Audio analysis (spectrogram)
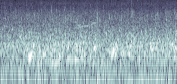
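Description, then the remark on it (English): The old brook of Cromford, a small village in the Derbyshire Dales, England, babbles and gurgles steadily, a continuous bubbling wash of flowing water with no voices and no pauses over the short stretch. “A group have gathered at the bank of the village's old brook.”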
